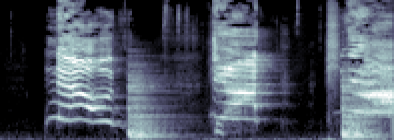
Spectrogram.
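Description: A man clutching his head with both hands cries out in agony in several loud bursts, wavering howls alternating with rough, strained groans, with short breaks between each anguished outburst.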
